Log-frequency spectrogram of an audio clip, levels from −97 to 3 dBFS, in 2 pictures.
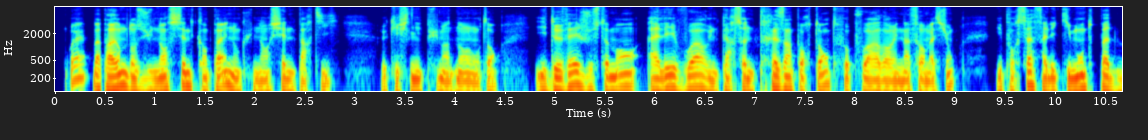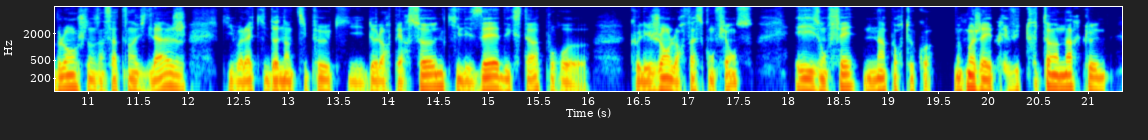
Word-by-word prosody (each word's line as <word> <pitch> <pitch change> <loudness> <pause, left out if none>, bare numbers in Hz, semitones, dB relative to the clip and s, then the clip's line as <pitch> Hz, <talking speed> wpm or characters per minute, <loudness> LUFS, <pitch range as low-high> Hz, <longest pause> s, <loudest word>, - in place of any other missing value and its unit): Ouais, 185 +5 0
bah, - - +3
par 105 0 +6
exemple, 125 +4 +6
dans 105 - +3
une 95 +1 -2
ancienne 125 +5 +3
campagne 125 +5 0
donc 95 -6 -2
une 85 - -2
ancienne 90 +1 -1
partie, - - -7 0.4
heu, - - -4
qui - - -7
est - - -2
finie 95 -1 +1
depuis 100 - -7
maintenant 85 0 0
longtemps, 80 -1 -3 0.4
ils 105 -4 -1
devaient, 105 +8 +4
justement, 105 +2 0
aller 100 +4 +4
voir 110 +1 +2
une 90 - -1
personne 95 -1 -1
très 110 -1 +1
importante 110 +6 0
pour - - -3
pouvoir 95 -3 0
avoir 90 0 +1
une 85 0 +1
information 85 0 -2 0.4
et - - -2
pour - - -6
ça, 135 - +3
fallait 100 -6 +1
qu'ils 100 0 +1
montrent 105 0 +4
patte 110 -6 +2
blanche 110 +4 +1
dans 90 -3 -4
un - - -5
certain 90 +3 -3
village, 100 +8 0 0.3
qu'ils, 90 - -8
voilà, 85 +1 0
qu'ils 90 - -9
donnent 85 0 +2
un 85 - +1
petit 80 +4 -10
peu, 95 -2 -1
qui 80 -3 -10
de 80 - -3
leur 85 -1 -3
personne, 120 +2 +2
qu'ils 95 -7 -4
les 80 +4 -2
aident 105 -1 +6
et 95 - -2
cetera 100 0 -3
pour, 85 -5 -5
heu, - - -6 0.4
que - - -2
les 80 - +2
gens 105 +4 +4
leur 85 -4 -1
fassent - - -4
confiance - - -5 0.4
et 95 0 +3
ils 95 0 +1
ont 90 - 0
fait 120 +6 +1
n'importe 95 +1 -2
quoi. - - -9 0.2
Donc - - -2
moi, 120 - +8
j'avais 95 -3 +3
prévu 95 +2 -8
tout 130 - -1
un 115 -1 +5
arc, 120 -1 0
heu 100 -1 +1
100 Hz, 235 wpm, -24 LUFS, 90-110 Hz, 0.4 s, moi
